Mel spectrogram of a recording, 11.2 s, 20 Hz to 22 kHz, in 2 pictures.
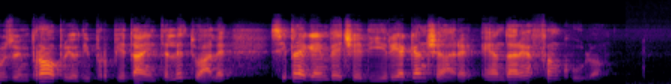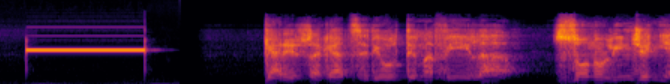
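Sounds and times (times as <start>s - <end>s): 
speech: 0.0s - 5.2s, 7.8s - 11.1s
answering machine beep: 5.8s - 7.1s.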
